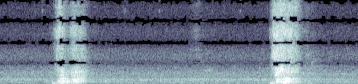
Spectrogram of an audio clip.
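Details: Dog repeatedly sneezing, two sharp short bursts of air about two seconds apart, as she gets ready to play right after tearing up a stuffed toy; a sneezing attack.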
